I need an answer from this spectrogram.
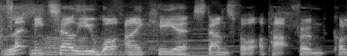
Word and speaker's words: IKEA: false Bernard it's true however you saying it wrong it's IKEA IKEA okay true Bob okay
